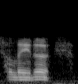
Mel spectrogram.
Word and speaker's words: Helene: Her father was German, so it looks like Helene, but we pronounce all the letters, so it's Helena.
